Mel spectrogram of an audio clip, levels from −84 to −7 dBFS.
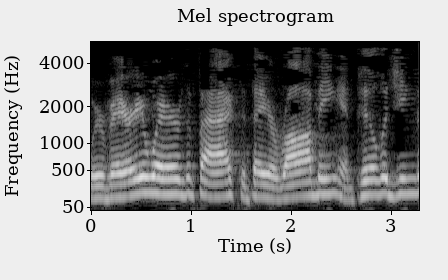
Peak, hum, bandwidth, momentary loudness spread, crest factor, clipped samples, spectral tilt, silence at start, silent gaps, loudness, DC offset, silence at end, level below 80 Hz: -12 dBFS; none; 5.2 kHz; 7 LU; 14 dB; under 0.1%; -9.5 dB/octave; 0 s; none; -27 LUFS; under 0.1%; 0 s; -76 dBFS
